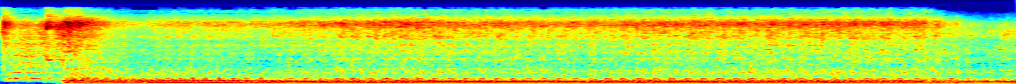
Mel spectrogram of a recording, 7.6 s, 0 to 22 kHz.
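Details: 1958 Chevy Biscayne after swapping the tired inline six for a V8: catches and settles into a strong, steady low rumble, then revs smoothly and evenly; running well.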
